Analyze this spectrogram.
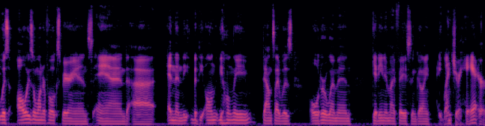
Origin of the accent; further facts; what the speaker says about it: Western Pennsylvania, United States; I grew up in Western Pennsylvania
